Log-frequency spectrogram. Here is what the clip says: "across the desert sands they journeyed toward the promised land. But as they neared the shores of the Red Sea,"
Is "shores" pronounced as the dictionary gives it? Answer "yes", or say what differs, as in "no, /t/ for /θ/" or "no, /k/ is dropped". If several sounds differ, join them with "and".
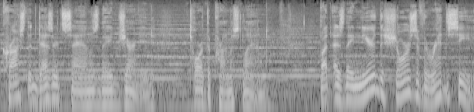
yes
